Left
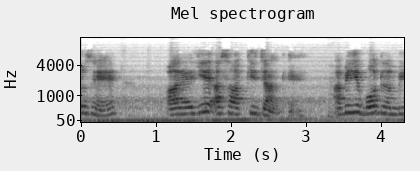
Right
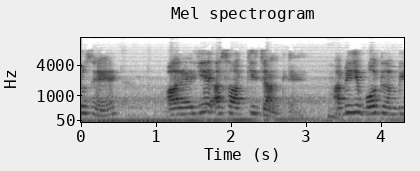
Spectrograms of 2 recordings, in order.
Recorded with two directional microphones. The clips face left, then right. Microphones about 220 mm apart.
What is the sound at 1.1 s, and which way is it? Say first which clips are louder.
Speech: left 3 dB; 25° left (ahead or behind).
